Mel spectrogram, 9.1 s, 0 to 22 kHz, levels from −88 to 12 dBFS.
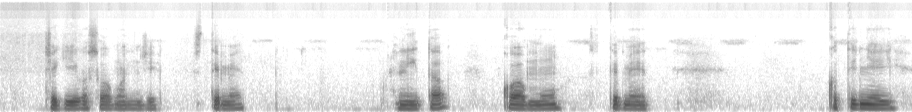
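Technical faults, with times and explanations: Throughout, Opus voice compression: the speech has the hoarse, faintly robotic grain of a linear-prediction coder whose excitation is coded coarsely. The lower band is modelled as speech, and a thinner layer handles everything above 8 kHz. The top end still reaches about 20 kHz, so it isn't muffled. That points to hybrid mode at a low bitrate, somewhere around 16 kbps.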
